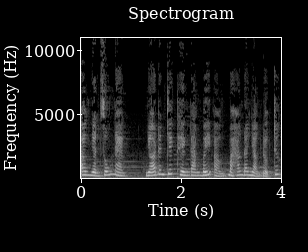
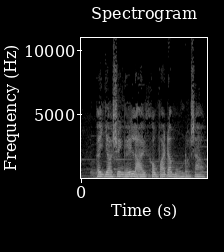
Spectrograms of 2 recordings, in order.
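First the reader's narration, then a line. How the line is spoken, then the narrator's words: Lazy drawl. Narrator (Vietnamese): lười biếng nói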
